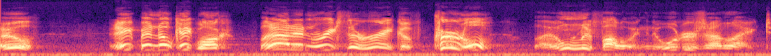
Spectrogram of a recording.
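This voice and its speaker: Someone puts on a character voice, extremely high in pitch, at a moderate pace. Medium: video game. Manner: gruff, folksy.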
